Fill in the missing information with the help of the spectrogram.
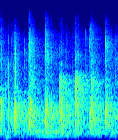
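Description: Hands clap in a steady, brisk rhythm, about eight sharp claps in under two seconds, moderately loud with no talking over them, as applause for a guest at the end of an evening discussion.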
